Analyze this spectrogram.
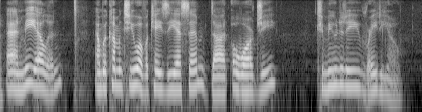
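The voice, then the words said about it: New York accent. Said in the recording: “my accent is not Texan ... I only lost a little bit of my New York accent”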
